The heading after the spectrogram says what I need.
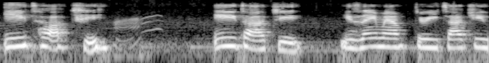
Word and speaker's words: Itachi: Wait, who is Tachi? No, it's Itachi.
